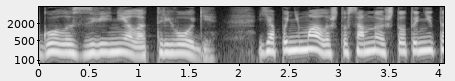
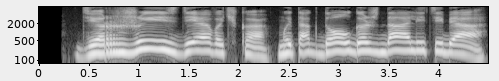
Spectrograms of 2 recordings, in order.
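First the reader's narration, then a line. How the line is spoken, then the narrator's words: Strange growling voice in head. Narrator (Russian): Прорычал чужой голос в моей голове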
